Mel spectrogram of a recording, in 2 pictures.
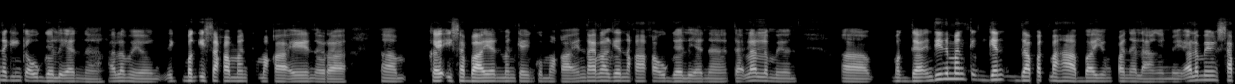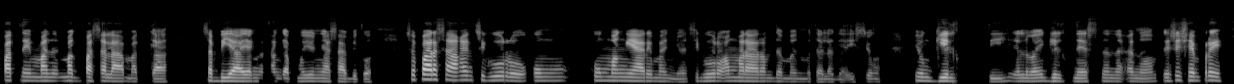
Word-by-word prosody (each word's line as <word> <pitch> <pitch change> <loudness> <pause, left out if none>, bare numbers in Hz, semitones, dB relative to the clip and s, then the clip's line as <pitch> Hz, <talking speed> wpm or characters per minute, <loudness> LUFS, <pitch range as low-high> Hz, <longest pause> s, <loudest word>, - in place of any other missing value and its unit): naging 185 0 -5
kaugalian 160 -4 -2
na, 130 -2 -12
alam 155 +3 -6
mo 150 - -6
'yon, 130 -1 -7
like 155 - -7
mag-isa 175 0 +4
ka 165 -1 +4
man 160 0 -4
kumakain 145 -1 0
or, 130 - -5
ah, 125 -1 0 0.4
um, 145 0 -4 0.2
kaya 165 +2 +8
eh, 170 - 0
sabayan 160 -2 +4
man 155 - -6
kayong 150 -2 -4
kumakain 140 0 -5
talaga 170 0 +2
nakakaugalian 150 -3 -3
na 140 0 -8
tal 145 - -6
alam 175 -1 +2
mo 145 -3 -9
'yon, 140 - -9 0.5
ah, 135 -2 -1 0.2
magda 160 +1 +2
hindi 230 +7 +6
naman 255 -1 +4
tig 215 -4 -8
gan 215 +1 +7
dapat 185 +1 +1
mahaba 160 -3 +1
yung 150 0 -7
panalangin 135 -3 -5
mo 135 - -11
eh, 130 - -7
alam 200 - +1
mo 210 - 0
yung - - -4
sapat 185 0 +3
na 180 - 0
yung 175 - -8
man 175 0 +2
magpasalamat 155 -4 0
ka 130 -1 -1 0.3
sa 175 - -2
biyayang 155 -2 +3
natanggap 145 0 -6
mo, 150 0 -7
'yon 150 -1 -5
nga 140 - -4
sabi 135 -2 -6
ko. 125 0 -12 0.3
So, - - -9
para 230 -1 +10
sa 205 -4 +3
akin, 205 -1 0
siguro 185 -4 -4
kung 175 0 -9 0.2
kung 185 -1 -8
mangyari 165 -2 +5
man 155 -1 -9
'yon, 130 - -12
siguro 160 0 -5
ang 160 - -3
mararamdaman 150 -4 -2
mo 135 - -20
talaga 125 -2 -13
is, 125 +2 -13
yung 130 - -14 0.4
yung 170 -2 -6
guilty, 155 -1 0
alam 150 0 -5
mo 150 - -1
'yon, 155 - -3
guiltness 145 -1 -5
ng, 150 -1 -11
ah, 145 - -9
ano. 140 +1 -9
Kasi, 160 +5 -1
siyempre 185 0 +2
155 Hz, 205 wpm, -24 LUFS, 145-175 Hz, 0.5 s, para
